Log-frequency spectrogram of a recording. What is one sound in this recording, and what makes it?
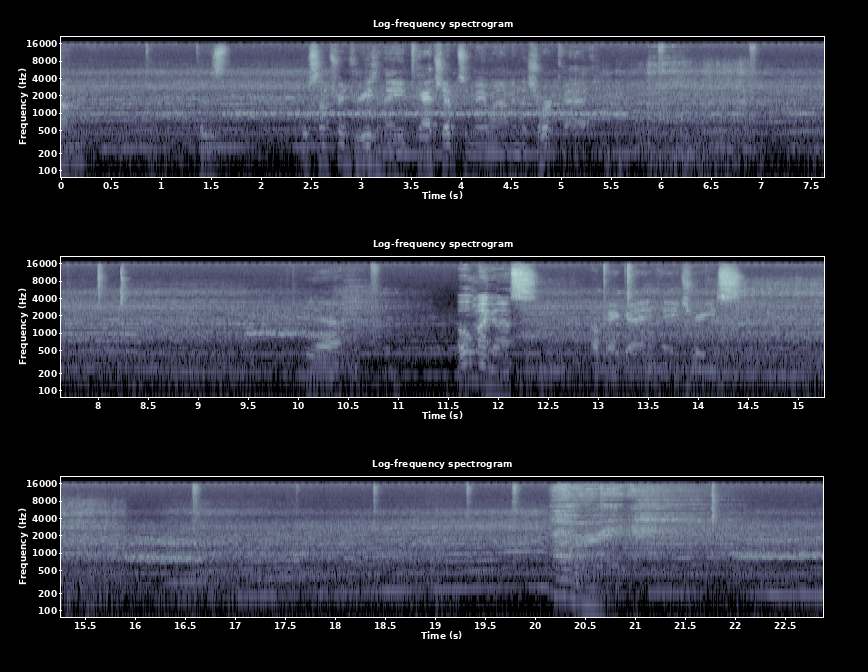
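A racing car engine roars, rising and falling in pitch as it speeds up and slows down.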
